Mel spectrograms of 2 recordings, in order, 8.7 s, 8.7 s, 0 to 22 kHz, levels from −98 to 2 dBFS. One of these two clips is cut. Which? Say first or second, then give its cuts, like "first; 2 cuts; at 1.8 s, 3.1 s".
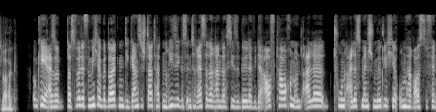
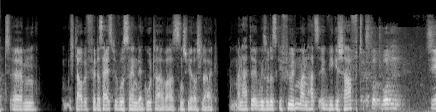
second; 2 cuts; at 4.6 s, 5.9 s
